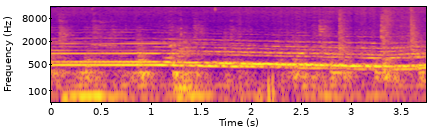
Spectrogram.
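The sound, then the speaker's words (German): A civil defense siren wails in a steady, sustained tone, its pitch holding nearly level over a low rumble throughout. “Haben Sie die Sirene nicht gehört?”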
